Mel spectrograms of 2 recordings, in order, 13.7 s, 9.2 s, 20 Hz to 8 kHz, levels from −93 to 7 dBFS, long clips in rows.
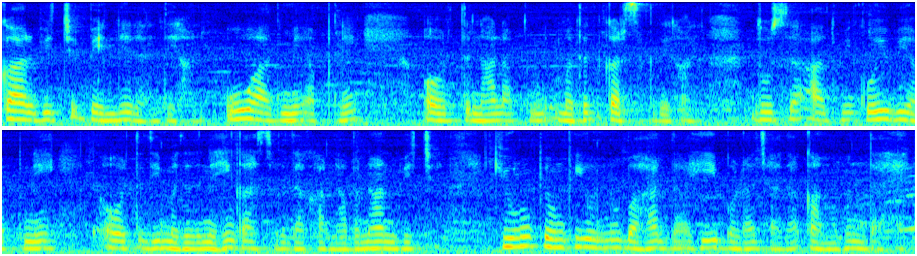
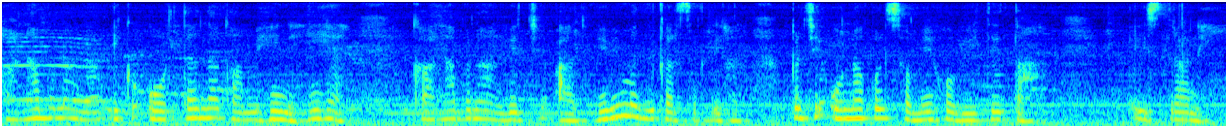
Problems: constant background noise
